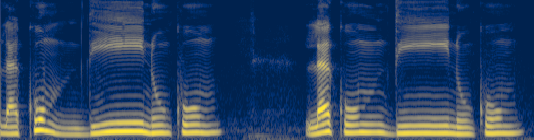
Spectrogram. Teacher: মিম সাকিনের পরে দাল হয়েছে, আমরা গুন্না ছাড়া মিলিয়ে পড়ব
